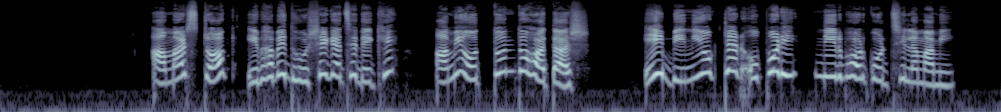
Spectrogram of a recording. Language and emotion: Bengali, sad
